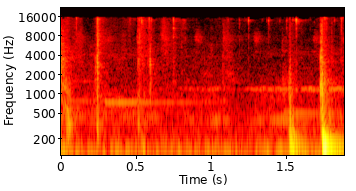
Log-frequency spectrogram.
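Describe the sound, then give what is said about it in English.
A deck of cards being shuffled by hand, heard as a few soft, papery taps and clicks spread across a quiet moment, with a slightly firmer slap near the end. No one speaks. “Just going to shuffle the cards a little bit, see what the focus is today.”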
